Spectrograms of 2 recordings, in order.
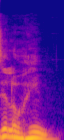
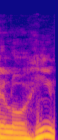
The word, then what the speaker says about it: Elohim: Você, ao invés de você falar Elohim, você falou Eloim. Aí eu queria saber o porade. Ah, eu vou falar assim porque não posso pronunciar. Ah, Elo, depois rim eu não posso.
